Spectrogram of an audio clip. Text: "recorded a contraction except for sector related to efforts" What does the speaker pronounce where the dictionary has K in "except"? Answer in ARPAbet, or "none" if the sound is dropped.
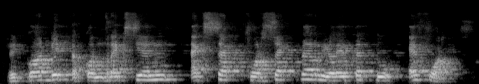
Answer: K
